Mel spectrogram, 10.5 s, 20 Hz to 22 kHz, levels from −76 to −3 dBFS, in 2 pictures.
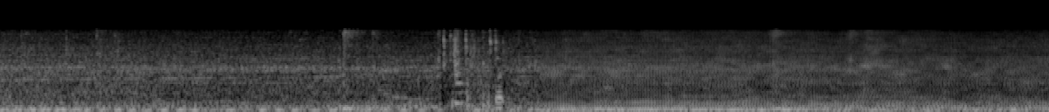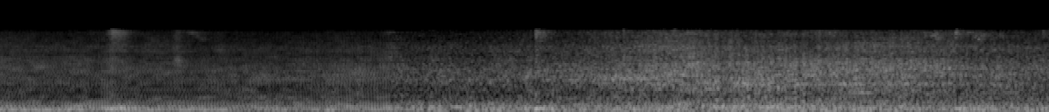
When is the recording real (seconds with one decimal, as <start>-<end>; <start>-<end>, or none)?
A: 0.0-2.7; 7.2-10.5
